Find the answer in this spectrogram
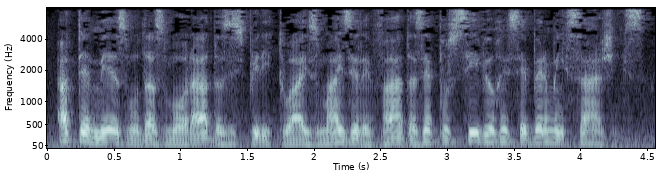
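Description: A patient male spirit companion acted by a man with a very low voice, consoling and formal in old-style soap delivery. The sound is muffled, with faint noise. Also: a little fast, close to an everyday voice. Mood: reassuring. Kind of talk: radio soap opera acting. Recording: muffled, noisy radio drama recording.

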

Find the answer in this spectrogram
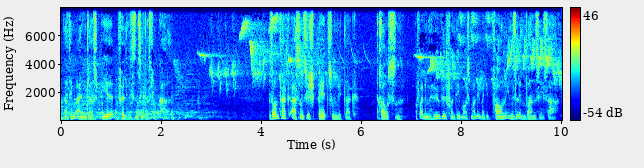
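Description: A man narrating a German literary radio play in a measured, sober storytelling manner. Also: medium pitch, background noise, close to an everyday voice. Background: music.

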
